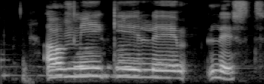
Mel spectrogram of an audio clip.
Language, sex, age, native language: Icelandic, female, 8, Icelandic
